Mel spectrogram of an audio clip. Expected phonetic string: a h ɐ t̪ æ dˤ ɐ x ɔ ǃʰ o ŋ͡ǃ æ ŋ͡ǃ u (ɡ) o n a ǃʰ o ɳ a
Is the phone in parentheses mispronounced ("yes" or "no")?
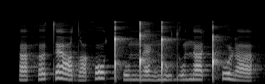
yes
